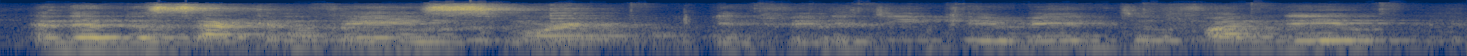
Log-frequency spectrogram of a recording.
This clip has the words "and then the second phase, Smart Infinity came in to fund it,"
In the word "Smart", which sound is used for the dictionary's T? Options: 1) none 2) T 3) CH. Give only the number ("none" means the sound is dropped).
1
